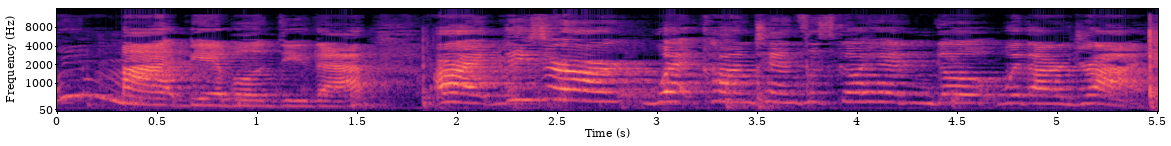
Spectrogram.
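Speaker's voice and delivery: ordinary talk, nothing marked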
